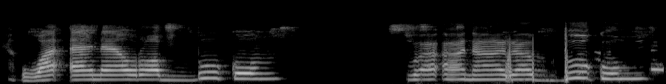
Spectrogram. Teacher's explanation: یہ لفظ انا کو آپ دیکھیے اس کے ساتھ زبر کے بعد الف آ رہا ہے، لیکن یہ الف نہیں پڑھا جائے گا، ہم اس نون کو جلدی ادا کریں گے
